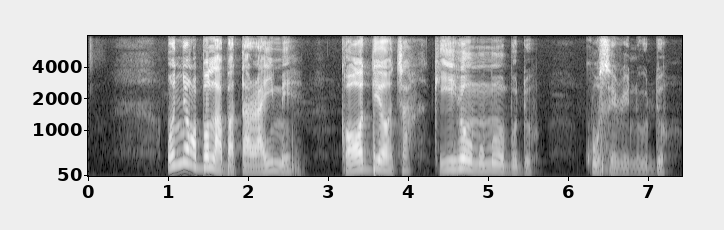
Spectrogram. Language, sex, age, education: Igbo, male, 15-29, tertiary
